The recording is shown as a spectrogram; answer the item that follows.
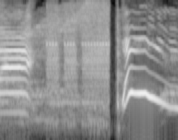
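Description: Edited-in comic sound effects, not a hammer impact: a high voice-like note, then a whoosh rising in pitch that cuts off suddenly about a second and a half in, then a long voice-like tone gliding down in pitch.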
